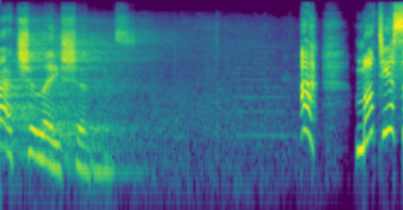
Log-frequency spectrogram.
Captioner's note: audience go silent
